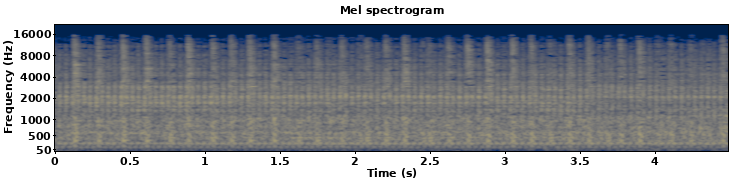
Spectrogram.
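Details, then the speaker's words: Two-stroke engine at idle after being cleared of oil-logging, smoking very little: crisp, regular tinging ticks about four or five a second over a light rattly idle. This is a healthy two-stroke idle. "Especially right here. You hear that ting. That wonderful two-stroke tinging sound."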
